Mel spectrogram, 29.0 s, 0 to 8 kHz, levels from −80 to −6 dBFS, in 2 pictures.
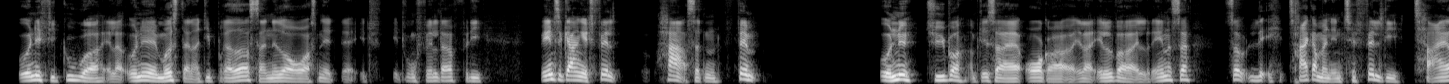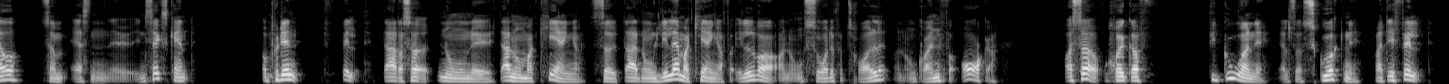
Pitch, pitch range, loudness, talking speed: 130 Hz, 110-145 Hz, -22 LUFS, 185 wpm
